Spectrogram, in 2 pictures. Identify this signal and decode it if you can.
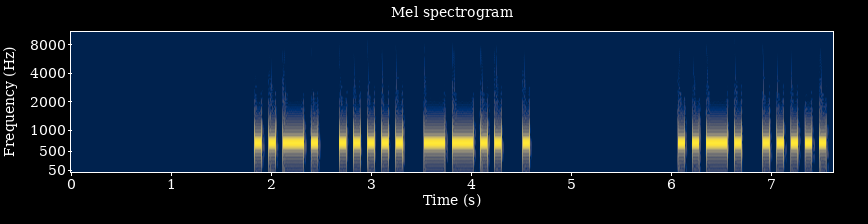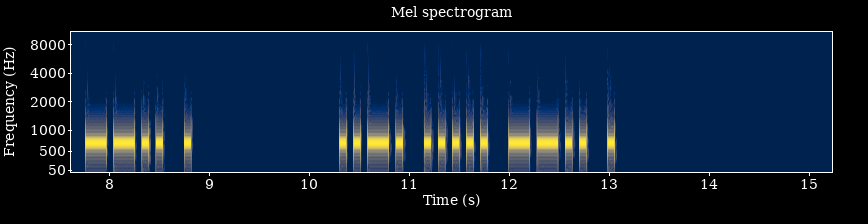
Morse code, heard as a keyed tone, about 17 wpm, 700 Hz. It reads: F5ZE F5ZE F5ZE
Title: DXCC-100 Call Signs - 4 Characters - Repeated 3x - 17wpm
